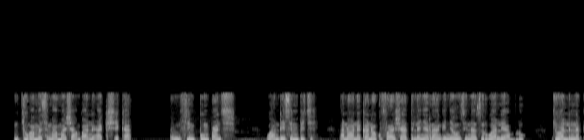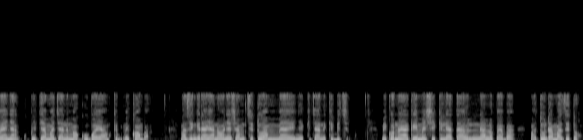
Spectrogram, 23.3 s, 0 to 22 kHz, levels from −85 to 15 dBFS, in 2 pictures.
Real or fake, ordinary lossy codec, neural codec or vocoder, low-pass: real; MP3, 48 kbps; none; 7.2 kHz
